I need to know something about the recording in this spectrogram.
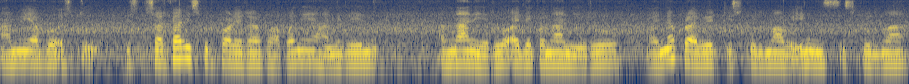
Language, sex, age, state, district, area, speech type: Nepali, female, 30-45, West Bengal, Darjeeling, rural, spontaneous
